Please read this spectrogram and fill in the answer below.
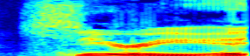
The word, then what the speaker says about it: Siri: You talked about a voice recognition software product, and I have it phonetically written down as Siri or Shiri. – Siri, yeah, S-I-R-I.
